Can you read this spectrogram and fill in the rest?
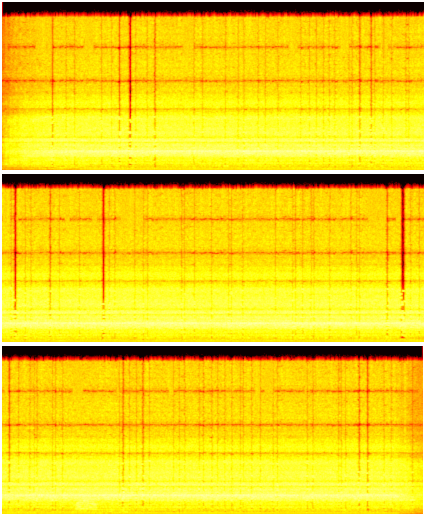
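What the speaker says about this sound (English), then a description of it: "Now I'm going to blend this up for just a few minutes to get my onions blended in with my sauce." A countertop blender runs steadily at high speed, blending green onions into a dressing sauce, a loud, constant motor whine with no pauses.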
